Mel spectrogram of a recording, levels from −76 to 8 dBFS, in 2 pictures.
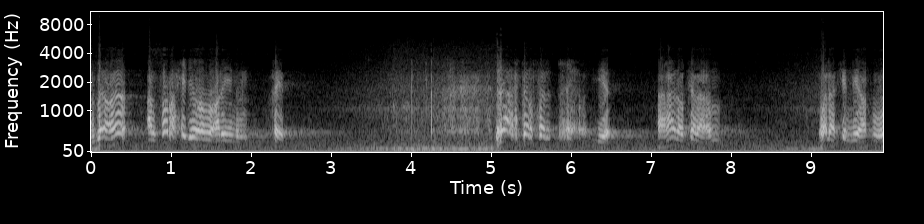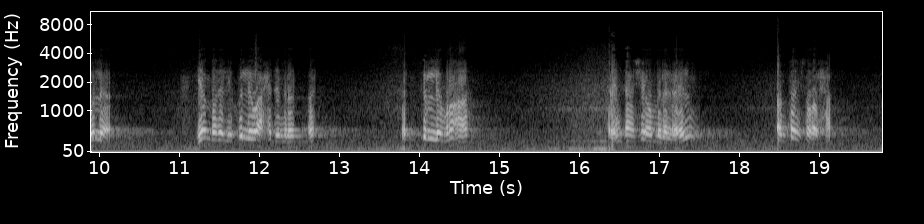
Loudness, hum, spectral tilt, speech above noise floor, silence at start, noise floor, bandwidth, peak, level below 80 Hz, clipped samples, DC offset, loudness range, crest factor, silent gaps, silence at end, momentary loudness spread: -20 LUFS; none; -8 dB/octave; 25 dB; 0 s; -43 dBFS; 5.6 kHz; -4 dBFS; -48 dBFS; under 0.1%; 4%; 4 LU; 16 dB; none; 0 s; 21 LU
